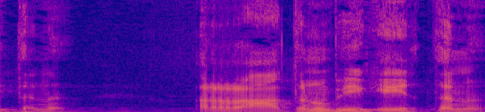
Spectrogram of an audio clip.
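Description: A man's voice speaking slowly into a microphone, with held, drawn-out syllables and a pause of about half a second shortly after the start.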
